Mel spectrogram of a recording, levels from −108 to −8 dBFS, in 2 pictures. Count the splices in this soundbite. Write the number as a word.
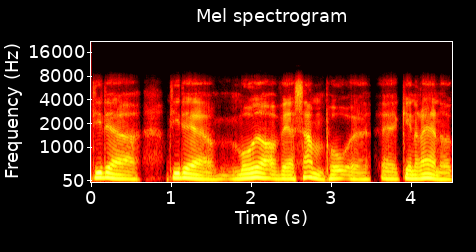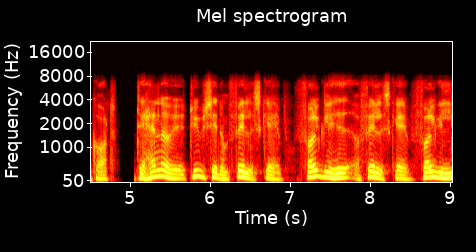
two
